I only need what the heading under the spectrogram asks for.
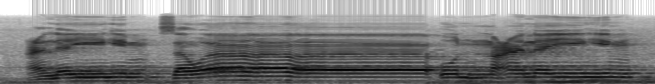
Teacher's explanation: di sana ada tanwin bertemu dengan ain, maka harus dibaca jelas karena hukumnya izhar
